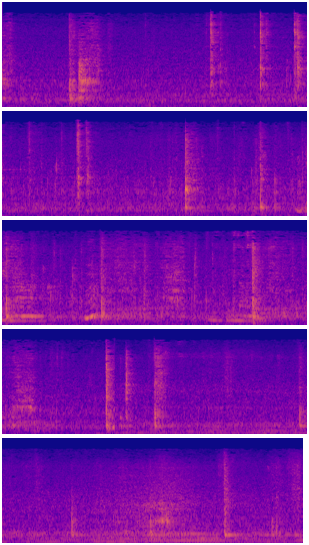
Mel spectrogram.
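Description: Steel spoon stirring a thick milky mixture in a metal pan, clinking and knocking against the pan at irregular intervals, with a low hum joining about two-thirds of the way through.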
